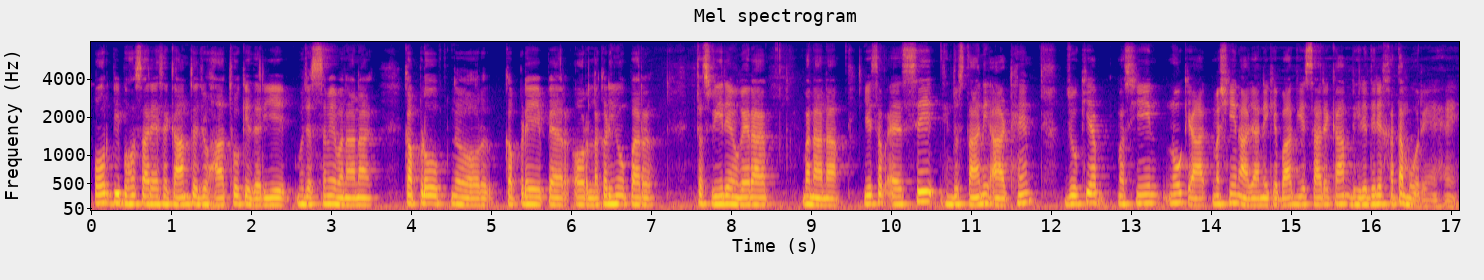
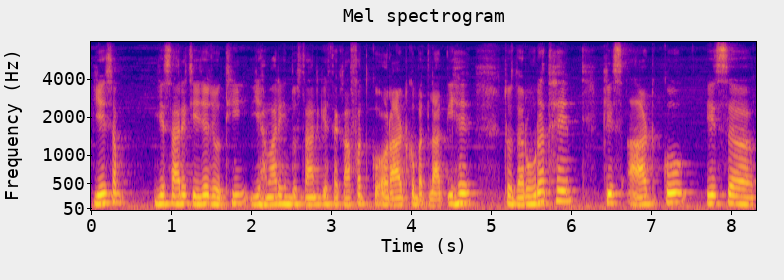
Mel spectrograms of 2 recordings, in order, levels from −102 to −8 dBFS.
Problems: none marked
